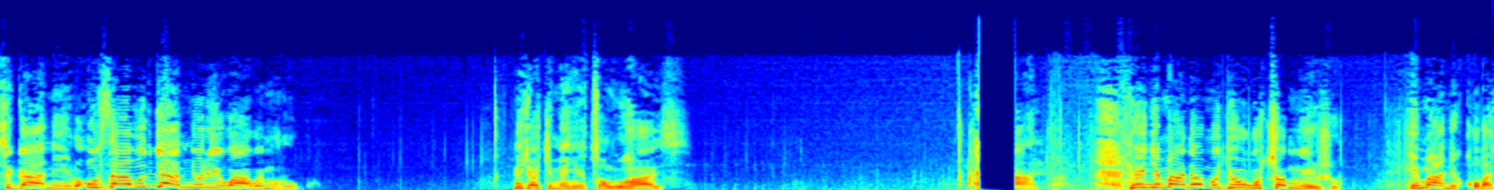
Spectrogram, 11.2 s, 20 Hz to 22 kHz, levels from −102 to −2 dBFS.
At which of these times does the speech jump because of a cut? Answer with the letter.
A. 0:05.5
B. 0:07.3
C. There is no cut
B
